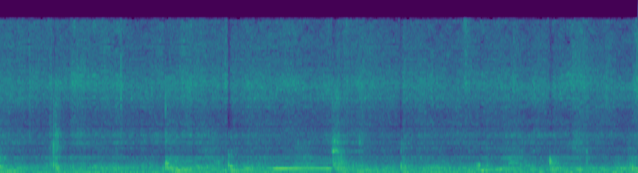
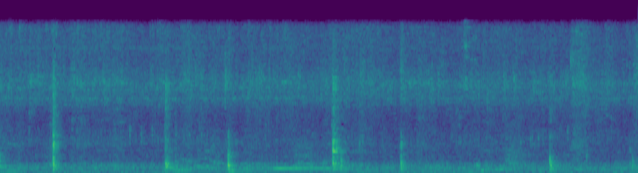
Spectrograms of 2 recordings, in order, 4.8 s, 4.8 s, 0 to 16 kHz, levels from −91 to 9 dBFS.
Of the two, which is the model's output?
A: first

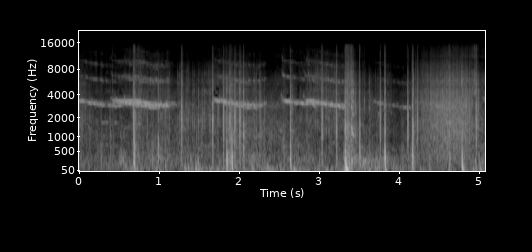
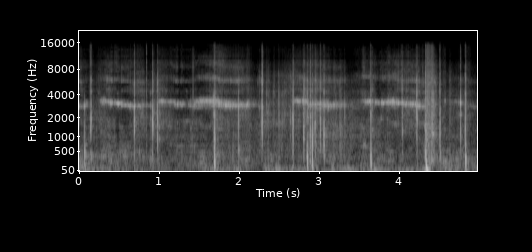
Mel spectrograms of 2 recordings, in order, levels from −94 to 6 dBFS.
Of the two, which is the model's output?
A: second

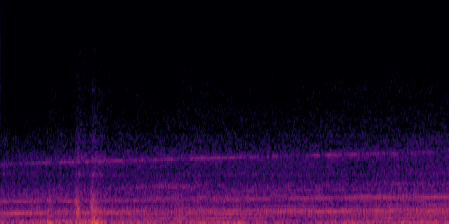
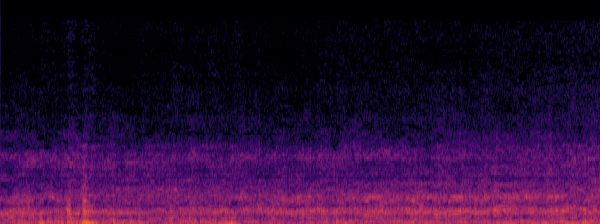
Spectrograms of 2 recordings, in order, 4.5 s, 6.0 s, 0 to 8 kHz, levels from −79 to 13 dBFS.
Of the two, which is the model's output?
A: second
